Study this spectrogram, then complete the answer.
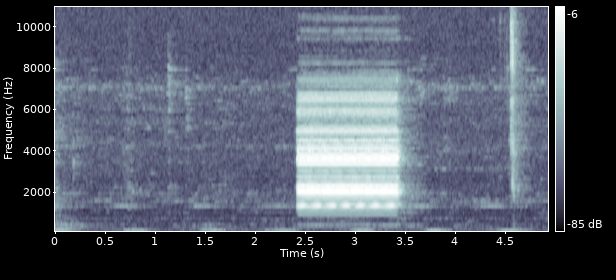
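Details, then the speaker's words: Alarm system armed away after code entry with four delayed zones flashing: a single one-second keypad buzz signals the exit delay has expired and the system is armed, away LED lit. "You heard a little buzz come from the keypad. So that's indicating that the exit delay has expired and the system is now armed. You can see it's armed to away that away LED is lit up."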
